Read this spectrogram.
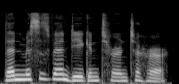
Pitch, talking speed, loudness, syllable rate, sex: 190 Hz, 235 wpm, -17 LUFS, 5.7 syllables/s, female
